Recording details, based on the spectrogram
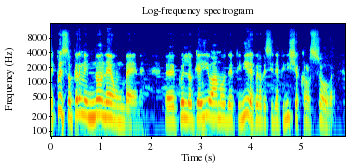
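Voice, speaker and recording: Music plays in the background as a high-pitched man speaks at a moderate pace with ordinary pitch variation. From Italy. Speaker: musician. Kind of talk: interview answer.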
